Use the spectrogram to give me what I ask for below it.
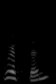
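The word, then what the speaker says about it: Grifton: And that's Griffin. Griffin is pronounced Griffin.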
